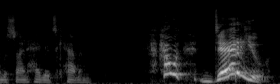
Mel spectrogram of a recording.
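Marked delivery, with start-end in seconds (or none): 1.5-2.7 slow, high, very loud shout; outraged shout. A narrator's reading. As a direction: shout it drawn out across the grounds. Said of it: "the figure shouted as she ran".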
